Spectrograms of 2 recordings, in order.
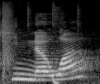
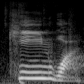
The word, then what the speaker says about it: quinoa: Not qui-noah, keen-wah. Two syllables, the first one, is /k/ sound, and than a high 'ee', 'keen', ended it with an /n/, that's the primary stress. And then it's a /w/ sound - 'whoa', and the /ah/ as in "father" - 'wah'.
